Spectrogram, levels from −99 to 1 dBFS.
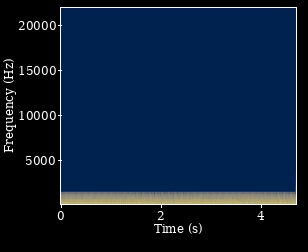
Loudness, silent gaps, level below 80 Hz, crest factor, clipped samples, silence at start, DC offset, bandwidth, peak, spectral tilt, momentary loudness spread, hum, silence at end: -27 LUFS; none; -42 dBFS; 12 dB; under 0.1%; 0 s; under 0.1%; 1.2 kHz; -14 dBFS; -6.5 dB/octave; 1 LU; none; 0 s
